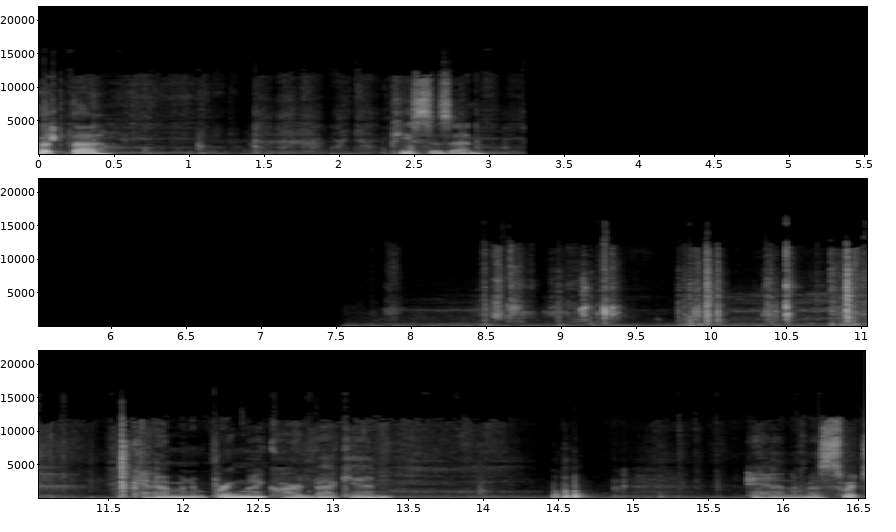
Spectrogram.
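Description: Paper rustles and taps softly as it is handled.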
